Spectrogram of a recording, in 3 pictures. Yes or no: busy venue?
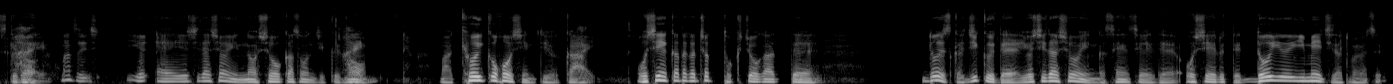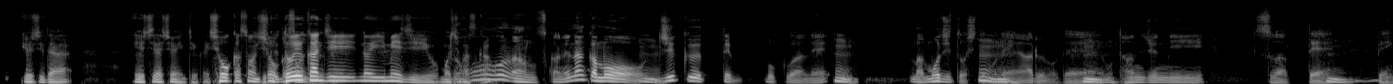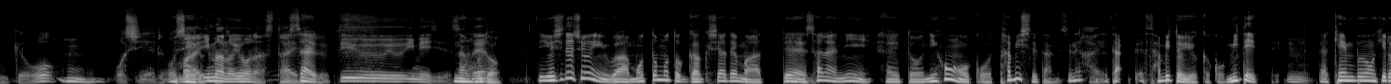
no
